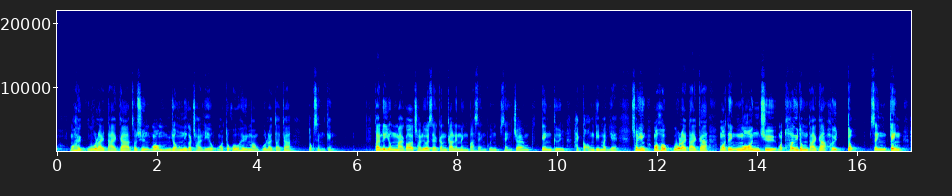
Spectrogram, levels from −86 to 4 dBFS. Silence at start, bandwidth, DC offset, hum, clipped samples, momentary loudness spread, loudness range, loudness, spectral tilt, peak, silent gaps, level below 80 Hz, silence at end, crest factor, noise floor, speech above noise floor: 0 s; 11 kHz; under 0.1%; none; under 0.1%; 15 LU; 9 LU; -32 LUFS; -6.5 dB/octave; -10 dBFS; none; -64 dBFS; 0.15 s; 20 dB; -67 dBFS; 35 dB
